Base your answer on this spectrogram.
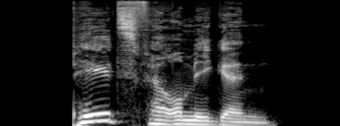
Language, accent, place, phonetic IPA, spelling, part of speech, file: German, Germany, Berlin, [ˈpɪlt͡sˌfœʁmɪɡn̩], pilzförmigen, adjective, De-pilzförmigen.ogg
- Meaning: inflection of pilzförmig: 1. strong genitive masculine/neuter singular 2. weak/mixed genitive/dative all-gender singular 3. strong/weak/mixed accusative masculine singular 4. strong dative plural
